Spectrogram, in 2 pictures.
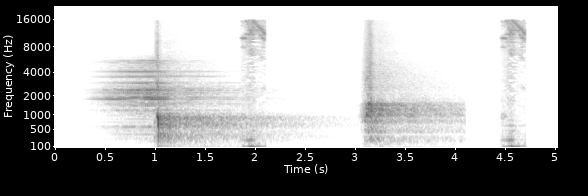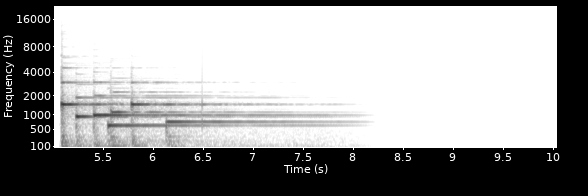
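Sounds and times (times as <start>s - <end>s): whoosh sound effects: 0.4s - 2.5s, 3.1s - 4.7s.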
